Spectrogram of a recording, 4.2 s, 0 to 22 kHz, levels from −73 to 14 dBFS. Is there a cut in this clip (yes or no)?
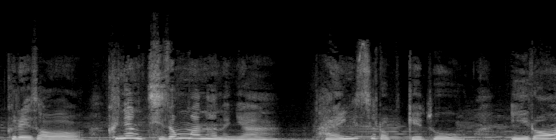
yes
